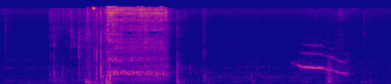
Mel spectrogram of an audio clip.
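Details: Chibikuro, a rescued former stray female black cat grown affectionate, kept in a warehouse, gives one short falling meow near the end while being fed, after a loud burst of rustling handling noise indoors.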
